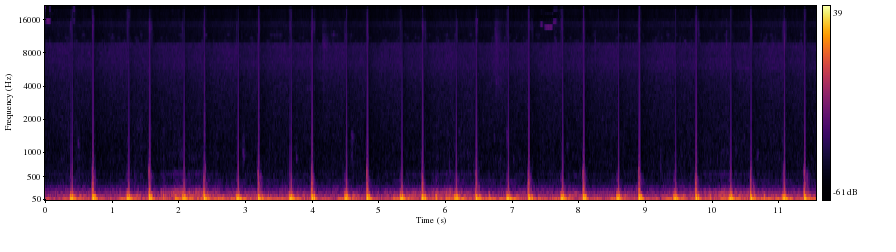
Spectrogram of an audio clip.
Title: 无台词｜安静听的心跳 No Talking｜Just Listen to Heartbeat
